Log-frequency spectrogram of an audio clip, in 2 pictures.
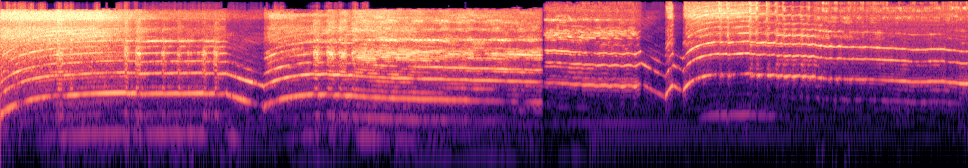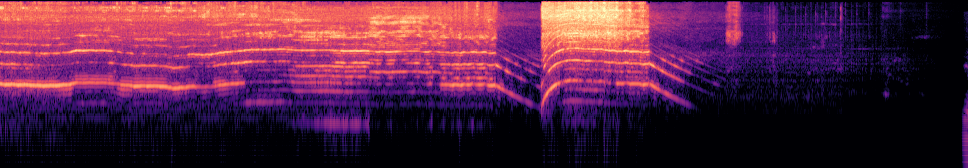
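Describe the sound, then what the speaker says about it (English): A grinder runs over a spun custom air cleaner for an antique car, dressing the metal surface: a loud, shrill whine with rising and falling pitch swoops, broken by brief pauses and ending in silence. "I'm going to spin it here and just run the grinder over it"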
